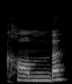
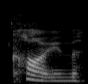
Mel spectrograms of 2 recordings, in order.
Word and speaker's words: comb: Okay, we don't say com. It's silent comb. Comb. It sounds like comb.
